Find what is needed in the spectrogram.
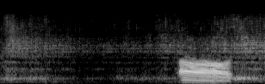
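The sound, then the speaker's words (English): A toilet flushes with a rushing, swirling wash of water, interrupted near the end by a brief loud humming tone. “Can you check on the computer where the toilet flushing? It doesn't show me what room it is when you flush the toilet, no. Which one has the wet floor? Because there's this water everywhere coming out of that bathroom. I'll try it again.”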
